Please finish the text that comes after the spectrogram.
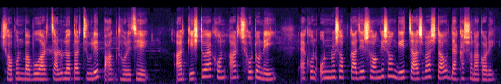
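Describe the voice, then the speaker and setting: High-pitched woman narrating a story. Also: steady tone, unhurried, a bit bright. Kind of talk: scripted storytelling narration for a moral cartoon. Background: music.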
